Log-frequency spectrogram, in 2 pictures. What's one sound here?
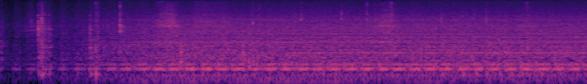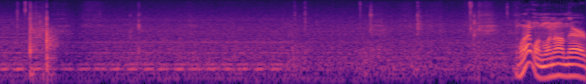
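Small plastic parts click and snap as wires are fitted into connectors.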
